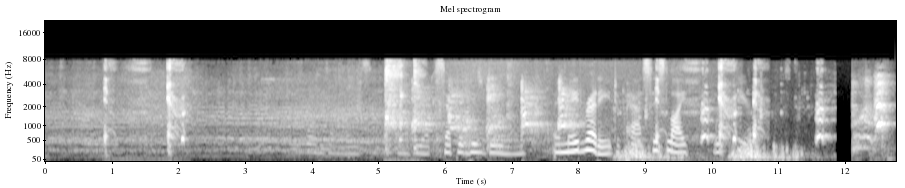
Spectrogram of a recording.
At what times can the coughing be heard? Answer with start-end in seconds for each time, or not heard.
0.9-2.2, 5.1-5.8, 9.2-10.8.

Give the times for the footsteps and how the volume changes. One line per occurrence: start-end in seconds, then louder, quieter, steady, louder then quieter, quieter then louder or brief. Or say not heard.
not heard.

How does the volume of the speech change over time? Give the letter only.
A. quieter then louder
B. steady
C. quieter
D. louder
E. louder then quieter
D.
